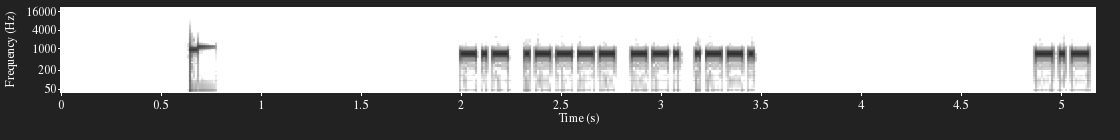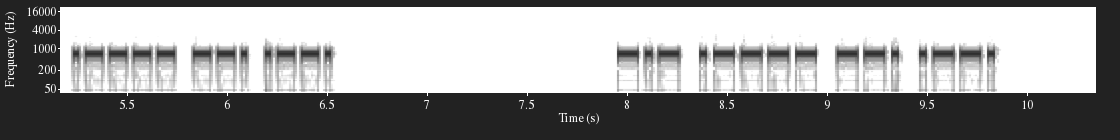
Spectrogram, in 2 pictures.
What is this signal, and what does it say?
Morse code, heard as a keyed tone, about 37 wpm, 700 Hz. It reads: K1GP K1GP K1GP
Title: Speed Racing - USA 1x2 Call Signs 30wpm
